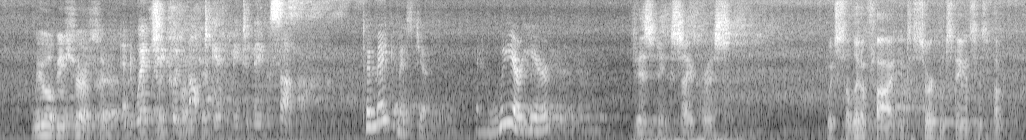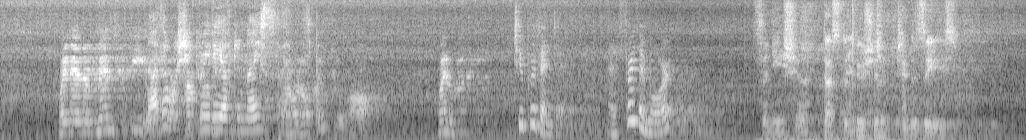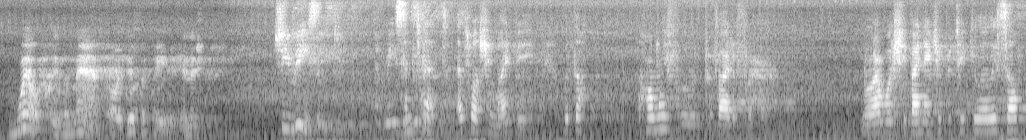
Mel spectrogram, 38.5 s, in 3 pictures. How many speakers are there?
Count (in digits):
7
